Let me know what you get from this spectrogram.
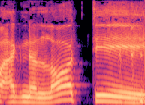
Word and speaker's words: Agnolotti: Agnolotti. – Oh, Agnolotti. – Yeah. Silent G.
